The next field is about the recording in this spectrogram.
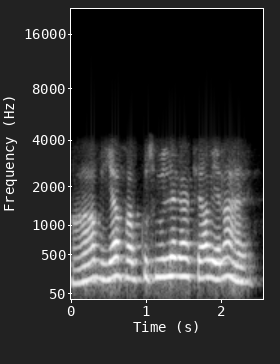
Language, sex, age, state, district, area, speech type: Hindi, male, 30-45, Uttar Pradesh, Prayagraj, rural, conversation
